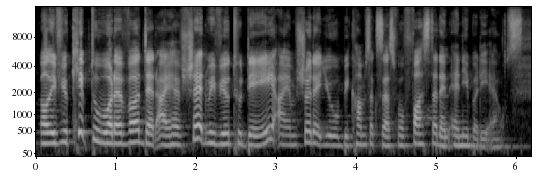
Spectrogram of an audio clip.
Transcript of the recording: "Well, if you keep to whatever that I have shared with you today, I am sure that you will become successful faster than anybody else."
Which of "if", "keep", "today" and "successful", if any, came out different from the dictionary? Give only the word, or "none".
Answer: none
